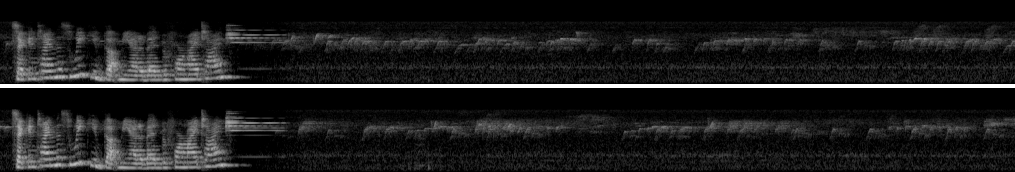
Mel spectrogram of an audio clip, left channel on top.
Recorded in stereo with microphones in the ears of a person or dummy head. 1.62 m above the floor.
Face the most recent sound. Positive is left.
turn(degrees=-40)  # may be behind; listen again after turning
